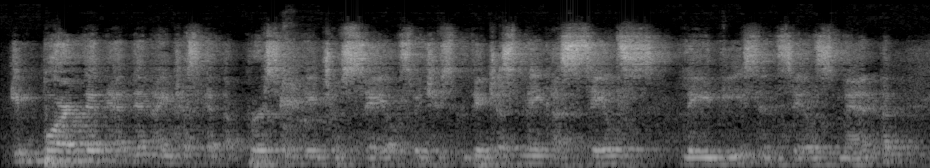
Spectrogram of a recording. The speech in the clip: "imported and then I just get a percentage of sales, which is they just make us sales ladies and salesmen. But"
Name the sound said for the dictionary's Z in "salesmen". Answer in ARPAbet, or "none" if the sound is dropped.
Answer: S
